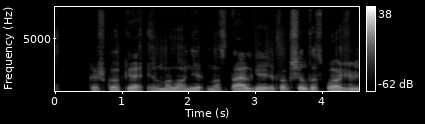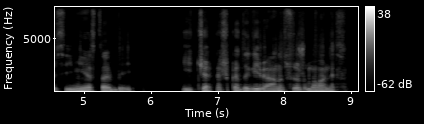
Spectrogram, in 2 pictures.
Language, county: Lithuanian, Alytus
